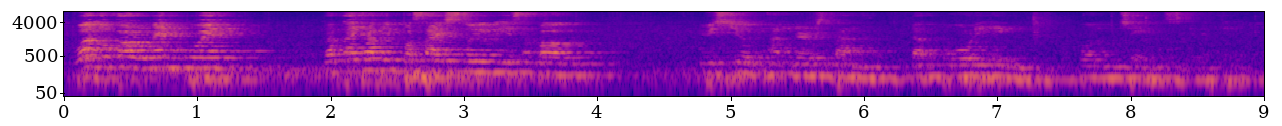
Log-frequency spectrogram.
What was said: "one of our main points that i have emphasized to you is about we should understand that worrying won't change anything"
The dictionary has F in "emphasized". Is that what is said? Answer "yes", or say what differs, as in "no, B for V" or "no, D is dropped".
no, P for F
